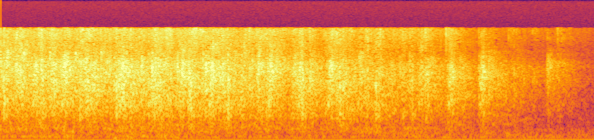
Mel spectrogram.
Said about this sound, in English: At this time, I want to call up our first group. It's actually going to be from Kenya, and they will be doing a song and dance. And so could you give them a round of applause as they make their way up front?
